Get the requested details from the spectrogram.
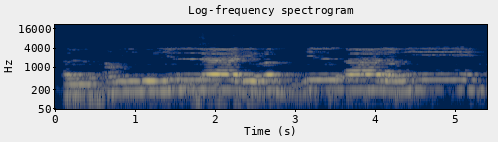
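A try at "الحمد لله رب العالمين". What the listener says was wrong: ये आइन को वाज़ेह करें। अल्हम्दुलिल्लाहि रब्बिल आलमीन।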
